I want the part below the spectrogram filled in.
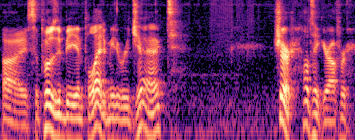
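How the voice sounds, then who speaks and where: A man's voice: fairly low pitch, big pitch swings, moderate pace, heavy background noise. A man voicing a polite, reserved male bar patron with a courteous, hesitant and formal way of talking.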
